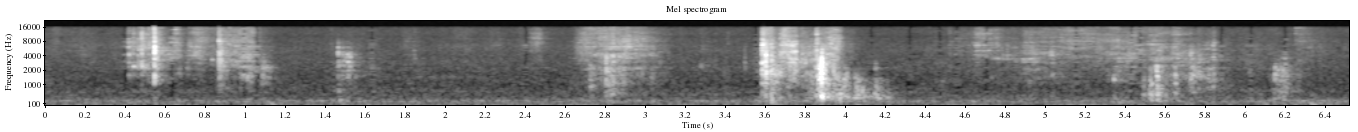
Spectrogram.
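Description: Sheets of paper being handled and shuffled: several short rustles, the loudest a little under four seconds in.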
